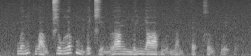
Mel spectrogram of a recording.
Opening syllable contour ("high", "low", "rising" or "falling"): rising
